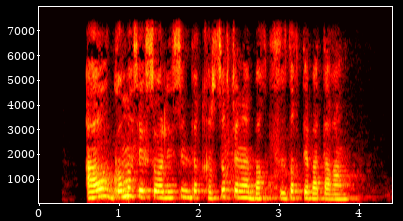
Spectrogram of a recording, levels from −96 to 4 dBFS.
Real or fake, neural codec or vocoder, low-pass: real; none; 7.2 kHz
